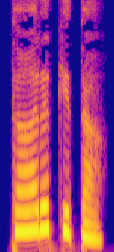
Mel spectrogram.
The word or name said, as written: ದೀರ್ಘತೆ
